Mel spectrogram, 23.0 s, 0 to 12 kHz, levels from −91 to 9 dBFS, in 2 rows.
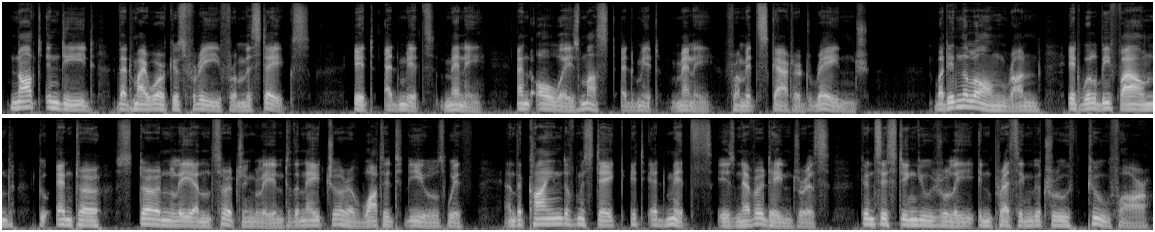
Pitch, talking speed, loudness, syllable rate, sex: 95 Hz, 160 wpm, -22 LUFS, 4.7 syllables/s, male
